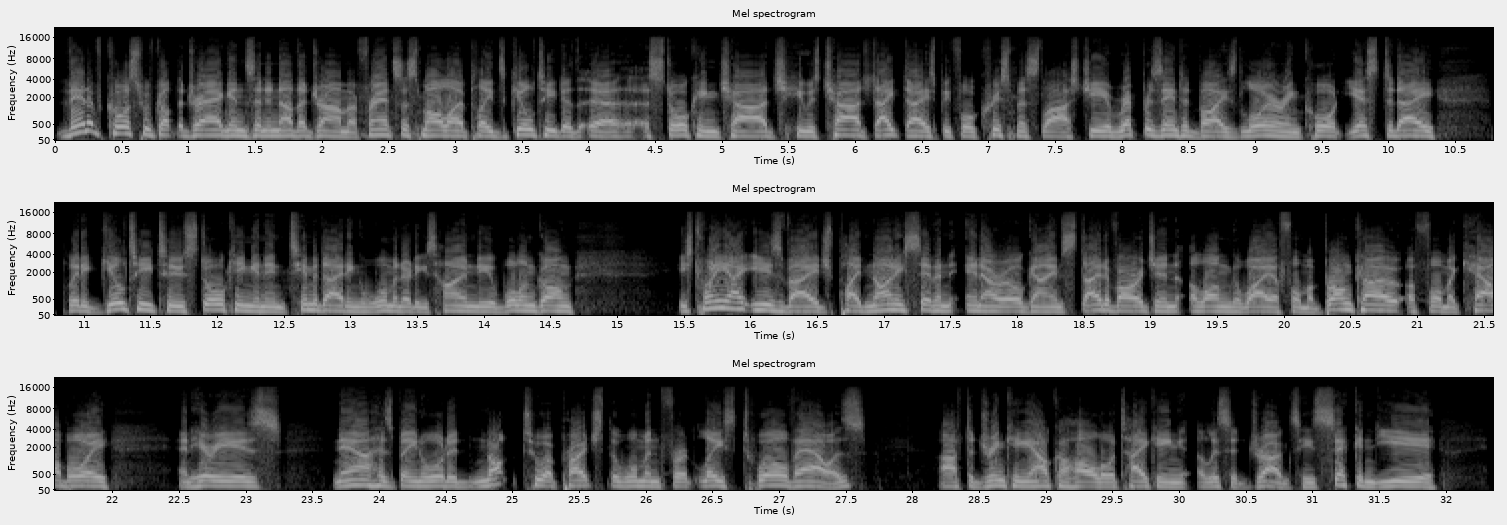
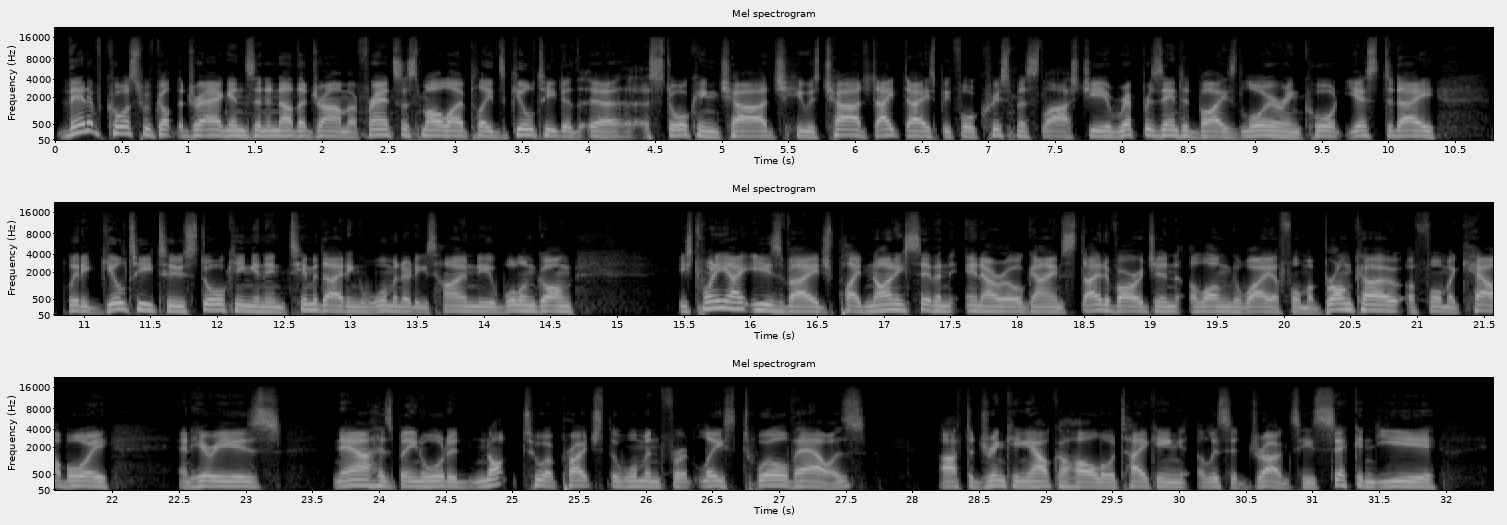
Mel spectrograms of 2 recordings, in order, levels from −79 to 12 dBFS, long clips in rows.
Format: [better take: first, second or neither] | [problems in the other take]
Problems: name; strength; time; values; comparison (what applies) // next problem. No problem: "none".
second | distortion; slight; 10 dB below the speech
